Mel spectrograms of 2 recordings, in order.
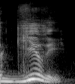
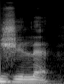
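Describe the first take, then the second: First: The word is pronounced like 'ghillie'. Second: The word is pronounced like 'gilet'. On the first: "They call it a ghillie. What the fuck is a ghillie?" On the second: "nobody in America calls it a fucking gilet"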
